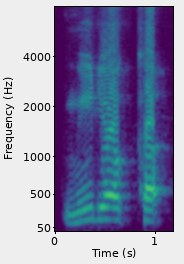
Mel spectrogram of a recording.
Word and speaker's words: mediocre: its age like occulates and mediocre and that r is silent there and thanks to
